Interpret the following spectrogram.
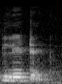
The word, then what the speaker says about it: LaTeX: LaTeX is written as LaTeX but pronounced as LaTeX.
